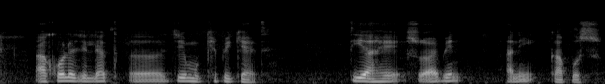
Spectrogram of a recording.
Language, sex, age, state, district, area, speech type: Marathi, male, 45-60, Maharashtra, Akola, rural, spontaneous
